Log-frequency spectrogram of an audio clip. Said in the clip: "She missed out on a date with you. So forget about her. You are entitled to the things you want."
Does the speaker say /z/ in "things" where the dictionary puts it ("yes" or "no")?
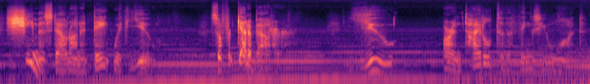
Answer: yes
